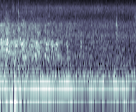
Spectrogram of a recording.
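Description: A steady low motor hum inside a limousine's cabin.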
